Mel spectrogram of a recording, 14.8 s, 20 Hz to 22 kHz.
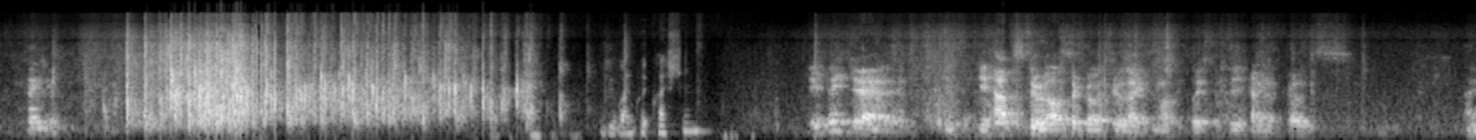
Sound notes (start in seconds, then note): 1.1 applause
